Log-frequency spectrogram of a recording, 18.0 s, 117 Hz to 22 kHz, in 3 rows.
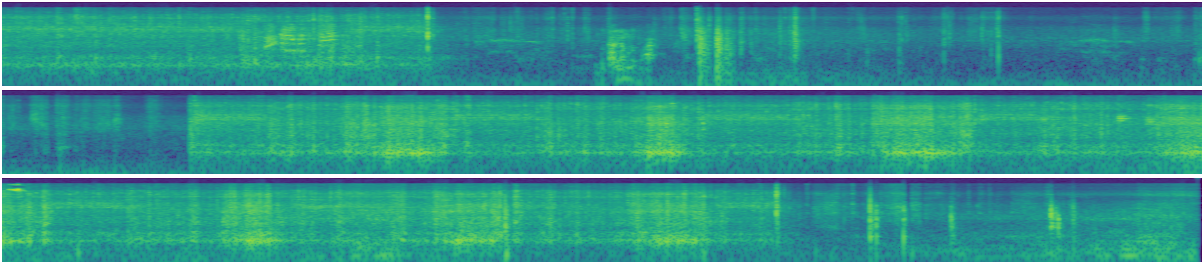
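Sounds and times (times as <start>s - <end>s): power drill boring into wood: 0.0s - 2.3s, 7.0s - 16.0s.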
